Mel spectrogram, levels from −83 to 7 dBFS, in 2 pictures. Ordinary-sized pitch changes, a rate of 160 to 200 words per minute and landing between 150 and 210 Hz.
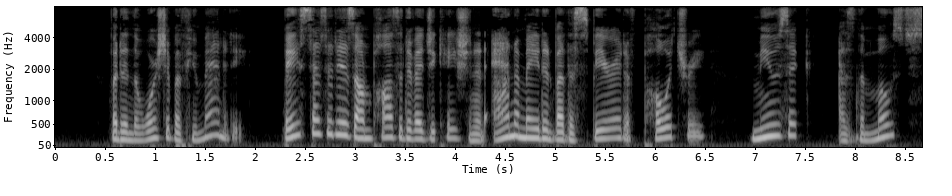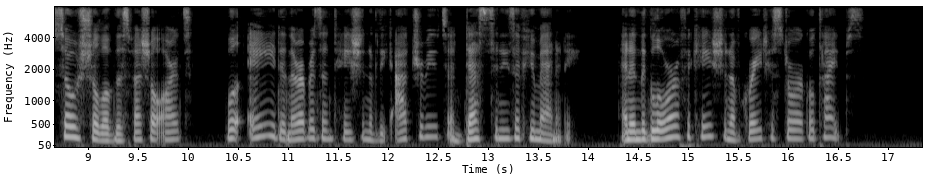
Yes: average, 4.1 semitones; average, 170 wpm; high, 190 Hz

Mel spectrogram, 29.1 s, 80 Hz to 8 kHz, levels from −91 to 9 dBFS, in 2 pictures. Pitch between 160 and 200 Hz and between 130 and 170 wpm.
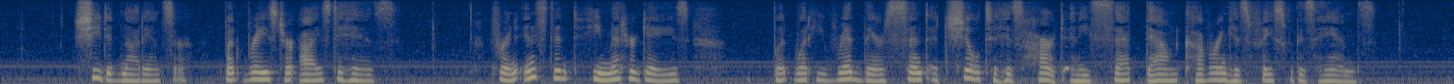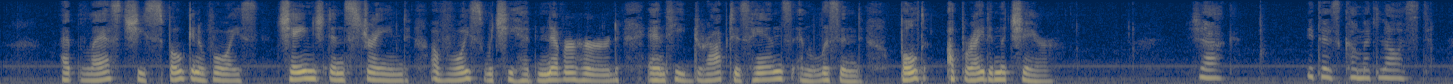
Yes: medium, 185 Hz; average, 150 wpm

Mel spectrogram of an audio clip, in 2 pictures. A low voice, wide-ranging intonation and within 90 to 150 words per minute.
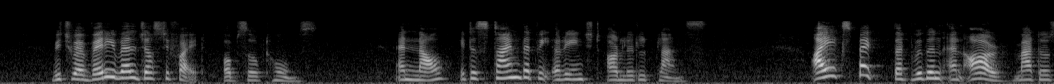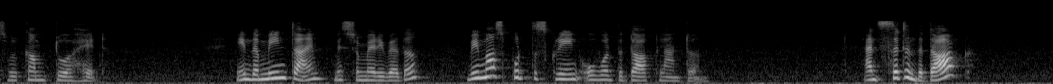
No: high, 230 Hz; wide, 6.0 semitones; average, 140 wpm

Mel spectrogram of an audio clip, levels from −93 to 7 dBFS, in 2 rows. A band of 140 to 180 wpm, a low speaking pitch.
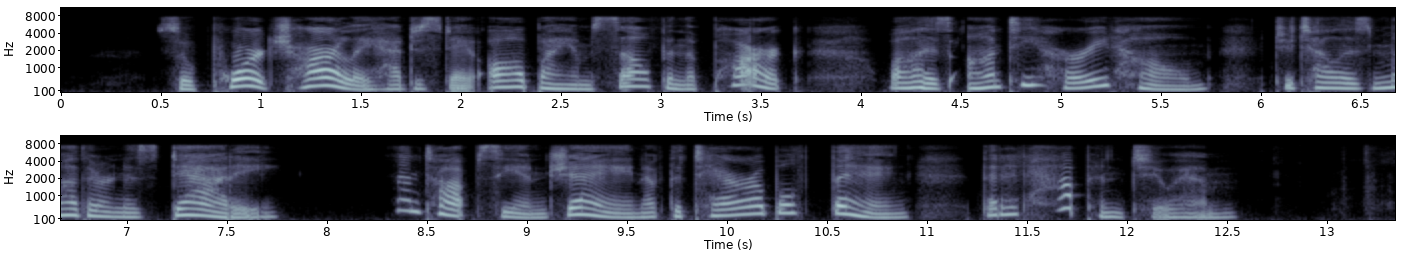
No: average, 170 wpm; high, 200 Hz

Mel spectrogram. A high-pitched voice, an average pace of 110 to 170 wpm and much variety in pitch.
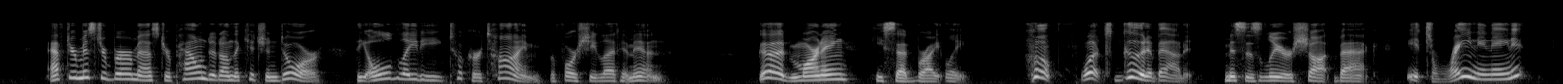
Yes: high, 200 Hz; average, 140 wpm; wide, 7.1 semitones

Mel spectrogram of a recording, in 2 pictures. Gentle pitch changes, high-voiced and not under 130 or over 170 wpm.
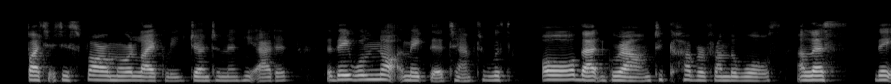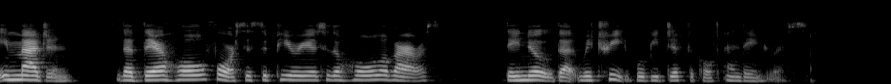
Yes: narrow, 2.2 semitones; high, 195 Hz; average, 160 wpm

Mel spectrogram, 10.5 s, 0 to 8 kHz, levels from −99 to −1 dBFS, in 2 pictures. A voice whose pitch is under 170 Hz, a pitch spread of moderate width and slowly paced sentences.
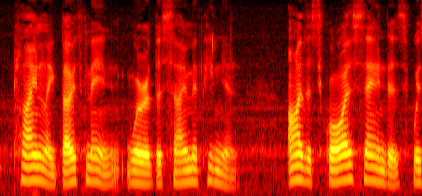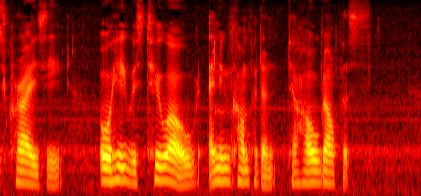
Yes: medium, 140 Hz; average, 3.3 semitones; slow, 130 wpm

